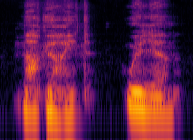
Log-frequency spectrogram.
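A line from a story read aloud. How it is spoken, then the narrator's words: Broken, halting voice. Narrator (French): répondit d'une voix entrecoupée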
